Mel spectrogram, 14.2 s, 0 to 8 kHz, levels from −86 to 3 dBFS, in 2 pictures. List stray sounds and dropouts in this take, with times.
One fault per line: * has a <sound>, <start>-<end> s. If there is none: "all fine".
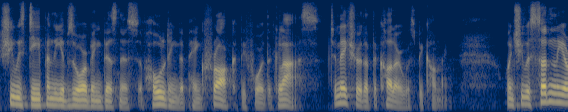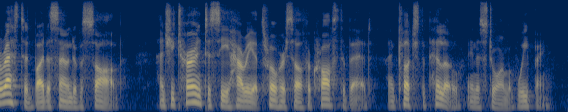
all fine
